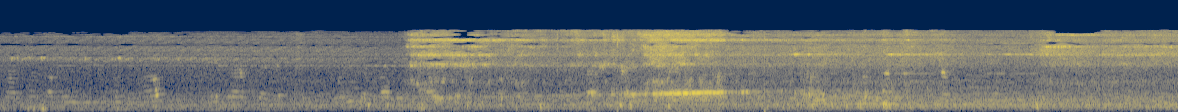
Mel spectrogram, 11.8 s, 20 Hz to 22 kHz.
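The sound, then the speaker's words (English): Steady rumble of a moving 12-coach passenger train bound for Bedford, heard from inside, with a high metallic whine and wheel squeal that grows louder partway through, the rolling noise continuous throughout. “This train has 12 coaches.”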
